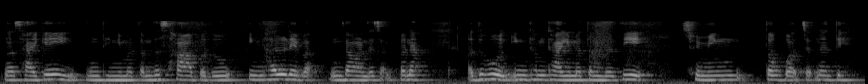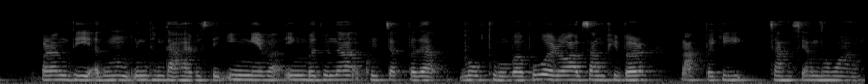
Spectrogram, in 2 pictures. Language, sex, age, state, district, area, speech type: Manipuri, female, 30-45, Manipur, Imphal West, urban, spontaneous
